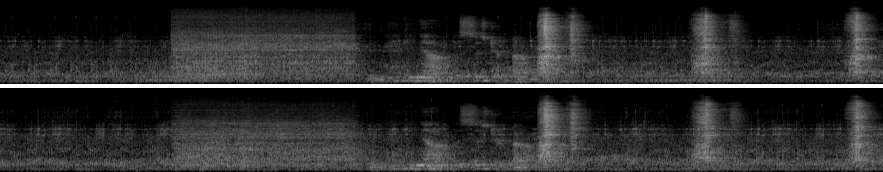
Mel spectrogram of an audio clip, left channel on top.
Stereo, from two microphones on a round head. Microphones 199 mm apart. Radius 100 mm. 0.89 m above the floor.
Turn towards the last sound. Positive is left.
turn(degrees=25)  # may be behind; listen again after turning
